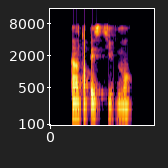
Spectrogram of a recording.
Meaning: untimely; at an awkward moment
- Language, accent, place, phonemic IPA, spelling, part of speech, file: French, France, Lyon, /ɛ̃.tɑ̃.pɛs.tiv.mɑ̃/, intempestivement, adverb, LL-Q150 (fra)-intempestivement.wav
